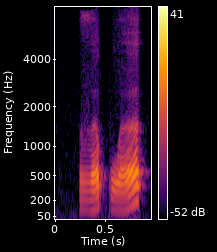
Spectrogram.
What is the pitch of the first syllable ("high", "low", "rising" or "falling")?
rising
